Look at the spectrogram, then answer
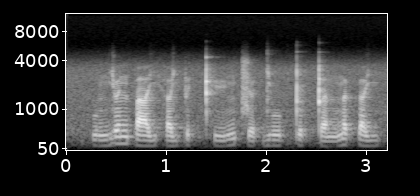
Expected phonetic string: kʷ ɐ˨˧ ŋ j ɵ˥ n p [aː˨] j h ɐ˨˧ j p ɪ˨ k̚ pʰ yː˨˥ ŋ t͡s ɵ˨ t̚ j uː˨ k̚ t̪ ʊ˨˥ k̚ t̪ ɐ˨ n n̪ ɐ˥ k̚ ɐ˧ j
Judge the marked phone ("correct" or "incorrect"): correct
